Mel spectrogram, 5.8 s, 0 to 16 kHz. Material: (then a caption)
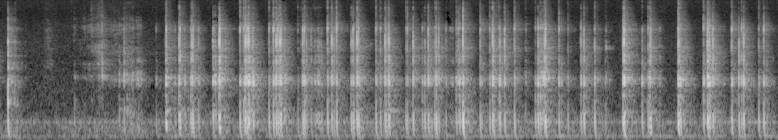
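Bamboo. A small, light bamboo wooden box held in both hands is tapped and shaken, its loose contents rattling inside. After about a second of faint, quiet handling, a dense run of sharp, dry clicks and rattles follows. The clicks are bright and short, with a steady ring near 1.9 kHz and almost no low end.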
